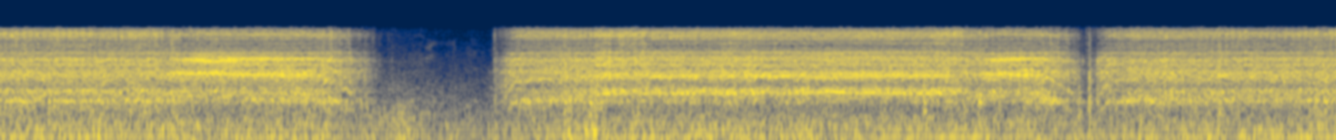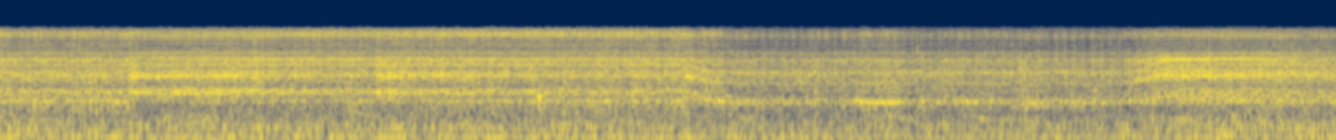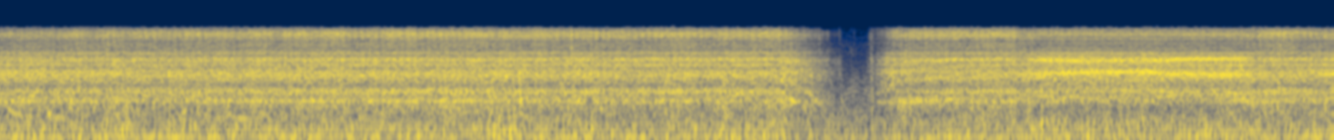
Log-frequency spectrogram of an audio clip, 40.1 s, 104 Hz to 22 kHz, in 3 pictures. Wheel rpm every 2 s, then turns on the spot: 160, 110, 60, 160, 160, 100, 160, 160, 160, 160, 130, 120, 130, 160, 160, 160, 160, 70, 150, 160.
none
